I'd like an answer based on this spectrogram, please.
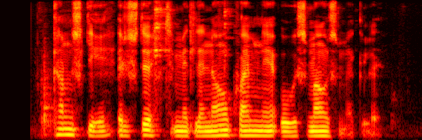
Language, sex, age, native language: Icelandic, male, 14, Icelandic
